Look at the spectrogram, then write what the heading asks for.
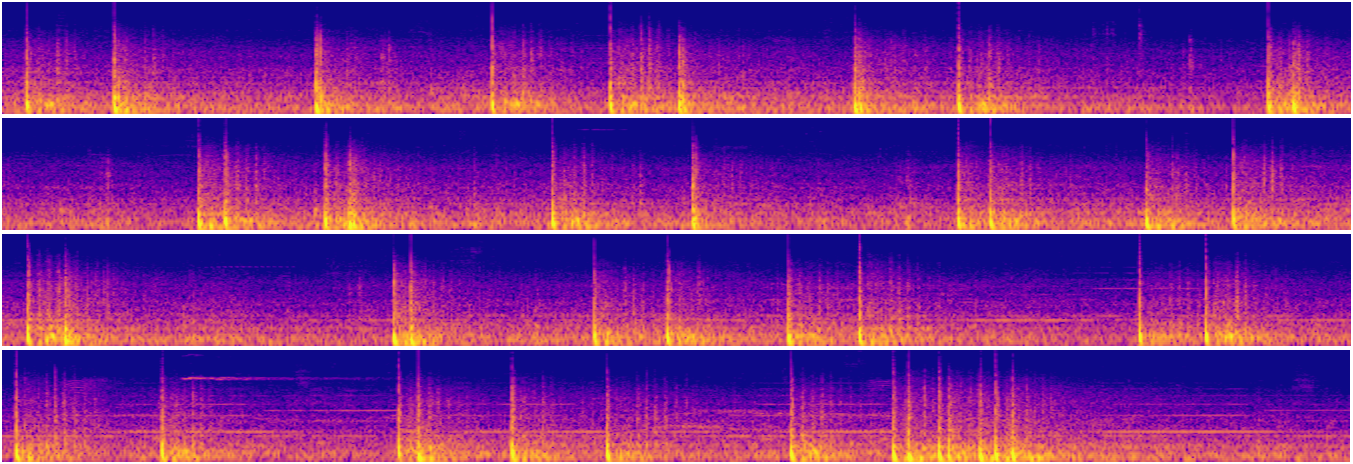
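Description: Aerial firework shells bursting one after another, about one or two bangs a second, each bang trailing off in an echo. A dense cluster of bursts comes near the end.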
